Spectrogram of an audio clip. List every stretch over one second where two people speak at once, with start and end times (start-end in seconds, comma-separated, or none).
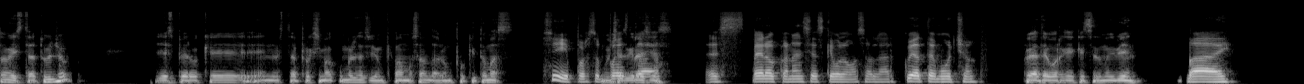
none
